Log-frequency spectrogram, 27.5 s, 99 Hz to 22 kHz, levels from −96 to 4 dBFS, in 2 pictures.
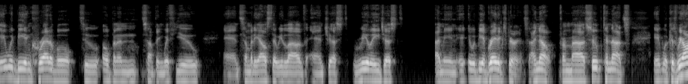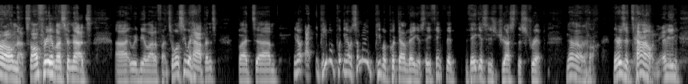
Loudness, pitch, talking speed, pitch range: -23 LUFS, 125 Hz, 200 wpm, 110-140 Hz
